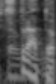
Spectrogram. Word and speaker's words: Stratto: Sí, Strato. Doble T final, Corporation.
